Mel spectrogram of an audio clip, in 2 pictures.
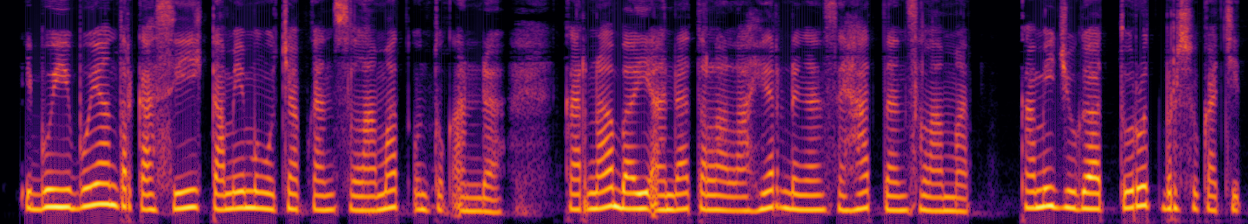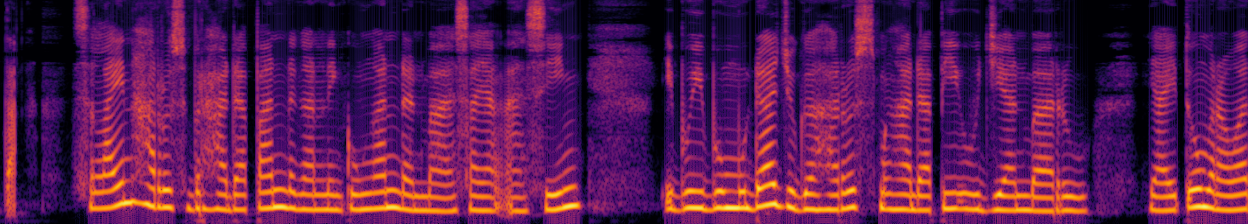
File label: Indonesian General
